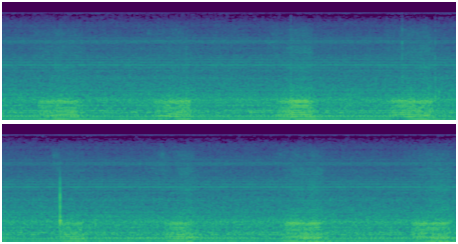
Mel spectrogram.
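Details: Sleeping pet snoring: soft, regular low snores, about eight in twelve seconds, over steady room hum.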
